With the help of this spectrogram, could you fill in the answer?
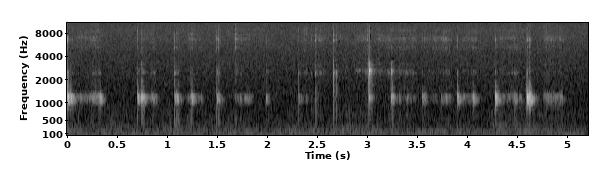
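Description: A wooden stick is scraped along the ridged back of a hand-held carved wooden frog guiro. The result is a series of twelve short, dry, croaking rasps, each centered near 1.2 kHz with faint bright overtones, spaced unevenly over about five seconds at a quiet level.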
